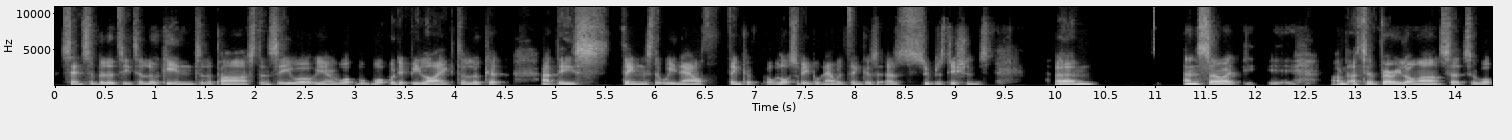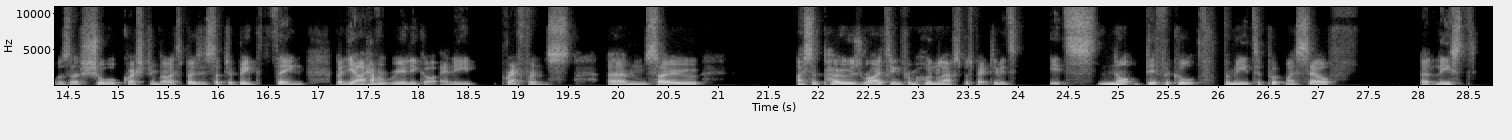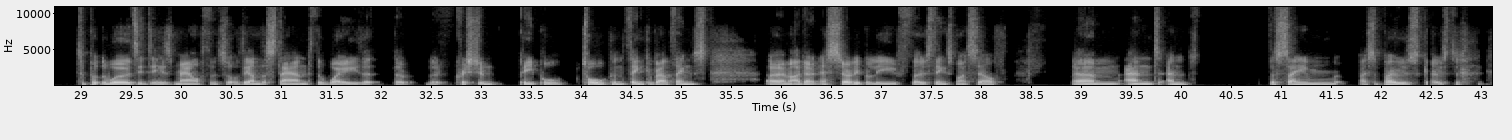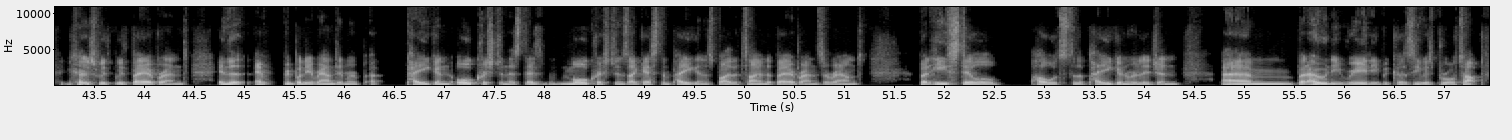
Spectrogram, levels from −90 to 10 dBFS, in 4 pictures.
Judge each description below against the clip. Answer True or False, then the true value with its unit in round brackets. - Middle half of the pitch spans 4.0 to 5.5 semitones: False (3.5 semitones)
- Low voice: True (95 Hz)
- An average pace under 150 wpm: False (180 wpm)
